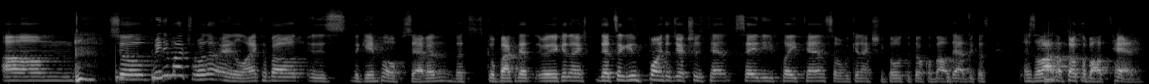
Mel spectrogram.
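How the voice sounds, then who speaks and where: With a forceful, bright tone on the high side, this man talks briskly and barely pauses, rambling in a raised voice during casual chat as a streamer and podcast host, often restarting and using fillers.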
